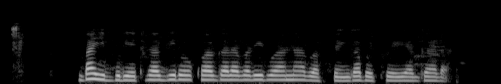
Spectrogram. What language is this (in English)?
Ganda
